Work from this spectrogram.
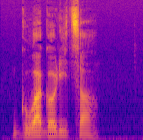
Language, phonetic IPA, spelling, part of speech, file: Polish, [ˌɡwaɡɔˈlʲit͡sa], głagolica, noun, Pl-głagolica.ogg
